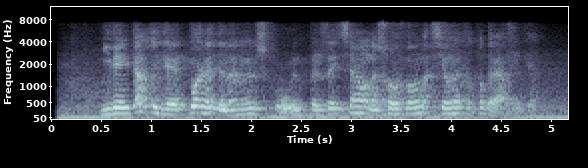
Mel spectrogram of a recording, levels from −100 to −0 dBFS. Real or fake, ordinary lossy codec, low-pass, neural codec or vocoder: fake; Opus, 64 kbps; 7.2 kHz; codec, 16 kHz, 0.5 kbps, FunCodec, trained on Chinese and English, 25 frames a second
